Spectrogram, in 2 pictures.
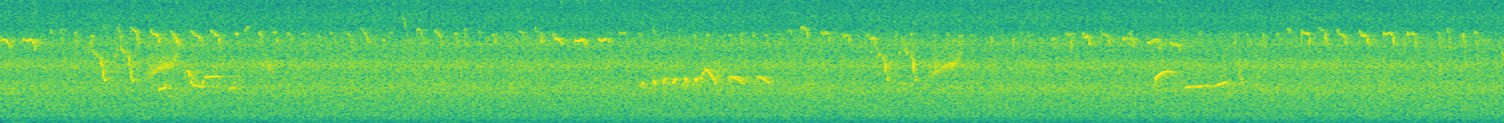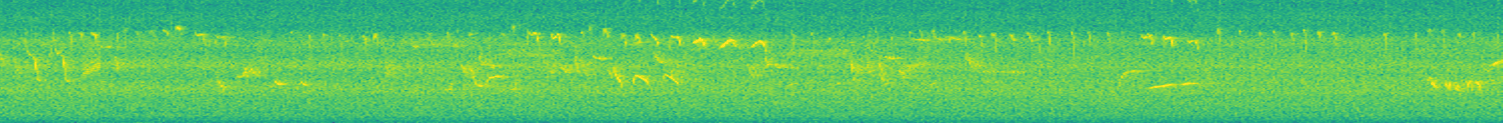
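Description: Faint, short high chirps and calls of small birds, scattered throughout over a steady low hiss.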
